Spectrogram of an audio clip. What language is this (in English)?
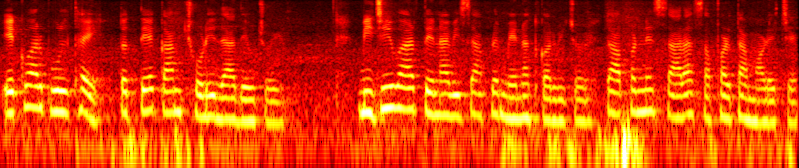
Gujarati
